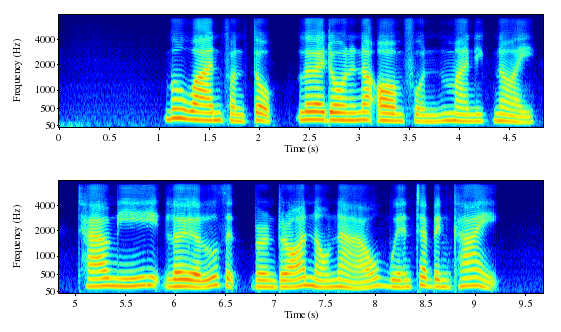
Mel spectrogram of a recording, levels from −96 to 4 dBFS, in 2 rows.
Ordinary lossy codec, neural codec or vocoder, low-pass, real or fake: none; codec, 16 kHz, 0.2 kbps, FocalCodec; 7.2 kHz; fake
